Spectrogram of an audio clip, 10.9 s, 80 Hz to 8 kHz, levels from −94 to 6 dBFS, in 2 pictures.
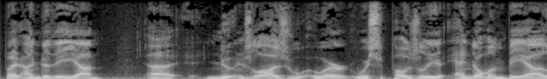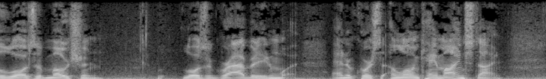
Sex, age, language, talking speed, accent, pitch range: male, 60-79, English, 160 wpm, American, 100-130 Hz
